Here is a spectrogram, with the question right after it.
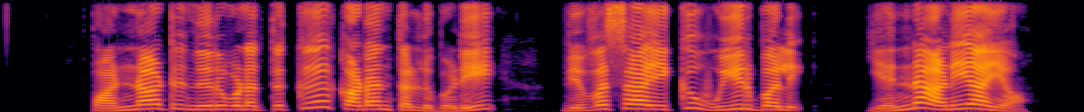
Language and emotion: Tamil, angry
